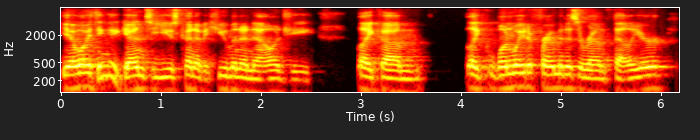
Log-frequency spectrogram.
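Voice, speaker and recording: A man's voice: mid-range voice, a little fast, darkish tone. A man in his forties, a guest in a casual conversation, explaining his ideas in an easygoing way with analogies and personal stories.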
